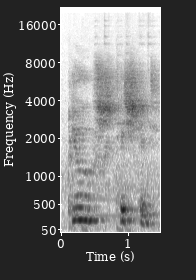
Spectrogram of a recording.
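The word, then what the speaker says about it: cluastuiscint: The Clústishtent, how do you say the word? Clústishtent.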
